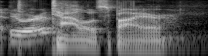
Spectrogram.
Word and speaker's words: Talospire: Two, to clarify, they said Talospire. – Yeah, Talospire. Like candle tallow.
